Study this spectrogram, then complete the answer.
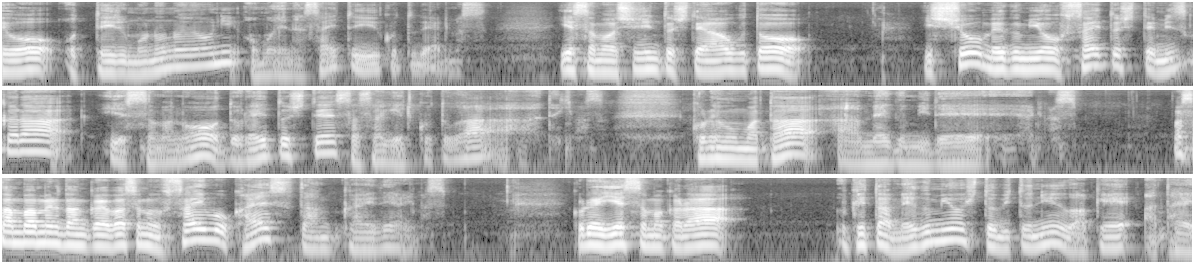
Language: Japanese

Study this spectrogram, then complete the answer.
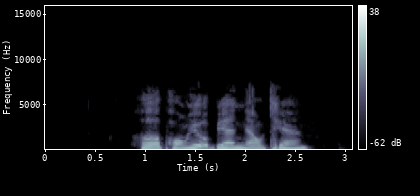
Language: Chinese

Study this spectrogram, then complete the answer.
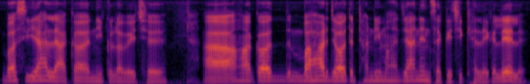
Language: Maithili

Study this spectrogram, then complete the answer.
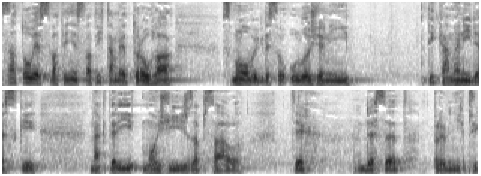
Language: Czech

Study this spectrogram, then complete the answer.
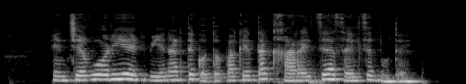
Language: Basque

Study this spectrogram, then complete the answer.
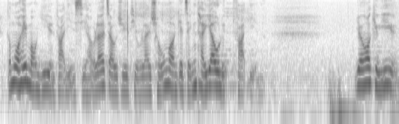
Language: Cantonese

